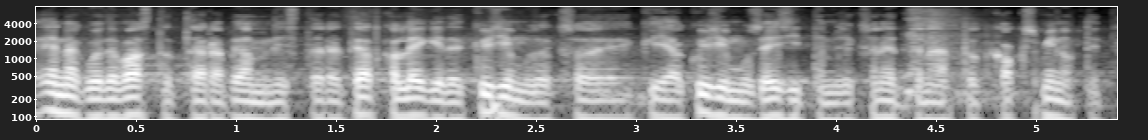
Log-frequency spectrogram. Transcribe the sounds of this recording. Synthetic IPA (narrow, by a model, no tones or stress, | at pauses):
e̞nːekujt̪e̞vɑst̪ɑt̪ːeæɾɑpe̞ɑminist̪e̞ɾet̪e̞ɑd̪̚ko̞lːe̞ːɡid̪et̪̚kysʲimuseksjɑkysimuse̞es̬it̪ːˑɑmise̞kso̞ne̞t̪ːe̞næht̪ud̪̥kɑksminut̪ːˑit̪ːˑ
